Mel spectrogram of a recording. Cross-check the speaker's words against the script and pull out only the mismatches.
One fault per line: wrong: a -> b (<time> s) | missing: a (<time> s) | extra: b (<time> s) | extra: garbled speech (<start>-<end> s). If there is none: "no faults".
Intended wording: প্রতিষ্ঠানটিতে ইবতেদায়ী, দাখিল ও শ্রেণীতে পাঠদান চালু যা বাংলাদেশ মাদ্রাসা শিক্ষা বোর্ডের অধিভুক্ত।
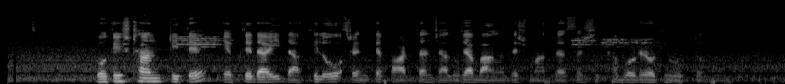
no faults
